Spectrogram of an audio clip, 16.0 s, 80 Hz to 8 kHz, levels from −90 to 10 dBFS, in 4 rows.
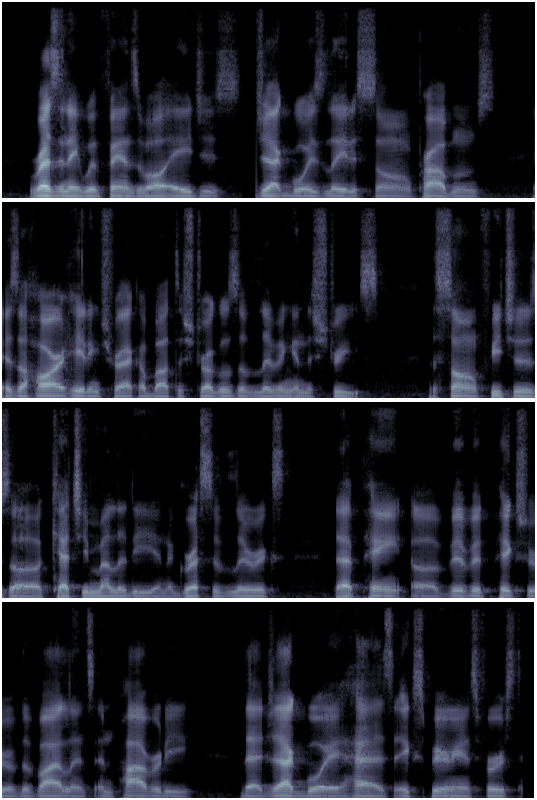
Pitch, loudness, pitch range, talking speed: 85 Hz, -33 LUFS, 85-90 Hz, 185 wpm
